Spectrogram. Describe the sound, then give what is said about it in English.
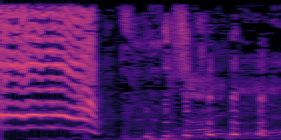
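A voice imitates a high, shrill scream: one loud, sustained cry under a second long that drops sharply in pitch at its end, followed by quieter speech. “It's quite a little scream you got right there.”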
